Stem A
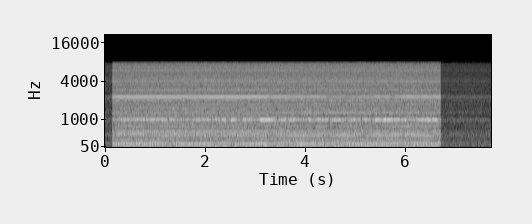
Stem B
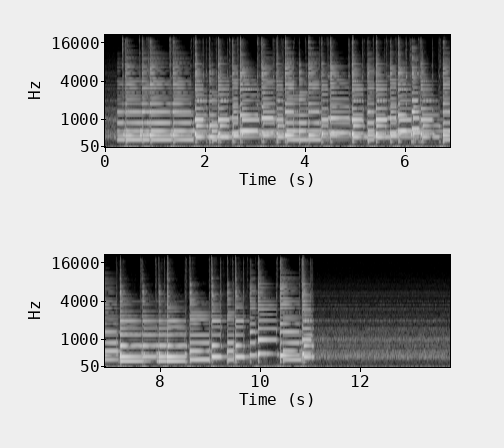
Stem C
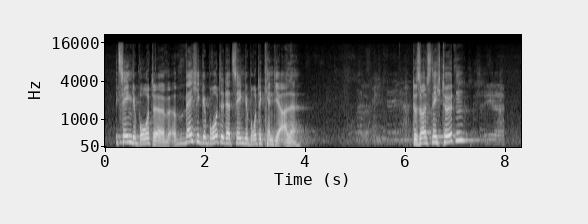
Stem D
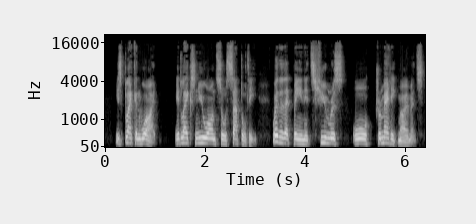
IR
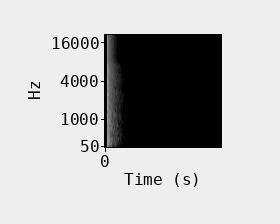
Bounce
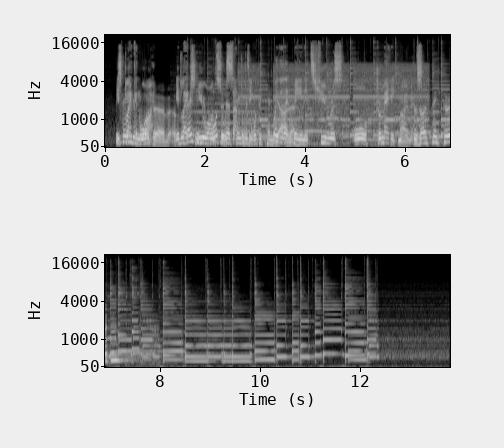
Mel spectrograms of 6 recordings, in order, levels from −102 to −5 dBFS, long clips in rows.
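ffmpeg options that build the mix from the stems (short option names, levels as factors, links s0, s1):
-filter_complex "[0:a]highpass=f=280:p=1,adelay=2500,volume=0.2[s0];[1:a]acompressor=threshold=0.0282:ratio=6,adelay=1300,volume=0.398[s1];[2:a]lowpass=f=1700:w=0.5412,lowpass=f=1700:w=1.3066,volume=0.501[s2];[3:a]volume=1.26,asplit=2[s3][s4];[s4]apad=whole_len=450996[s5];[s0][s5]sidechaingate=range=0.0355:threshold=0.00224:ratio=16:detection=peak[s6];[s1][s3]amix=inputs=2:normalize=0,highshelf=f=4500:g=5.5,alimiter=limit=0.0794:level=0:latency=1:release=441,volume=1[s7];[s6][s2][s7]amix=inputs=3:normalize=0"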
